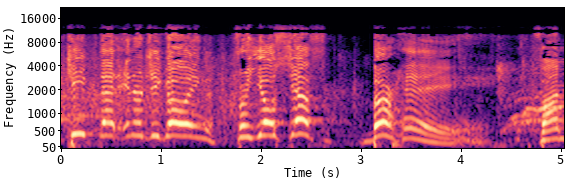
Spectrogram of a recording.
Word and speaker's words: Yosef: And keep that energy going for Yosef Berhe. If I'm pronouncing that correctly. Yosef, yeah, you got it right.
